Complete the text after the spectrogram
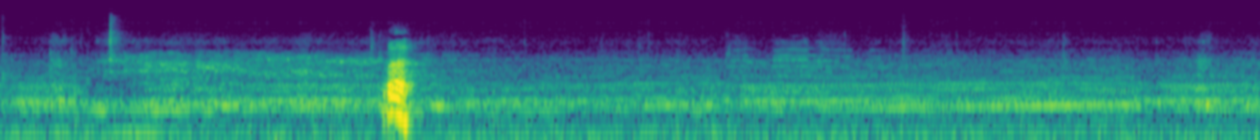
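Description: A car engine hums steadily as a car drives along a road.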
